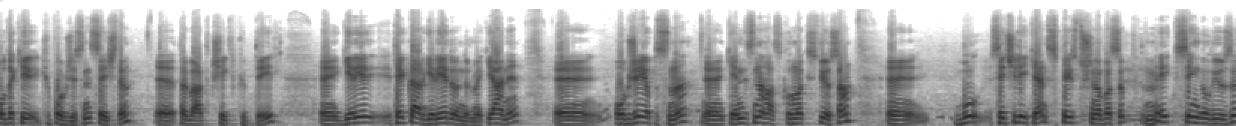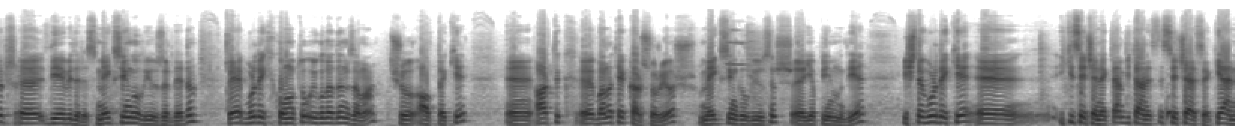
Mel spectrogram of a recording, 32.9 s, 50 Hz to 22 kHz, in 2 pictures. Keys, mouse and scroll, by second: 14.1 space.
